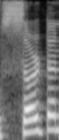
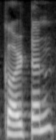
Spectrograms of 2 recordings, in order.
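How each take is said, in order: First: "सर्टन" starting on an s sound; wrong soft-c pronunciation. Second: "कर्टन" starting on a hard k; correct hard-c pronunciation. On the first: Teacher shows how not to read curtain, wrong soft-c pronunciation. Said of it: "नहीं पढ़ेंगे". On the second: Teacher introduces the word curtain, correct hard-c pronunciation. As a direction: say "कर्टन" with a k sound first. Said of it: "अब इसको सर्टन नहीं पढ़ेंगे". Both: Shown as a demonstration.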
